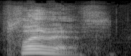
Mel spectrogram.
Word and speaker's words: Plymouth: And it's pronounced Plymouth.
